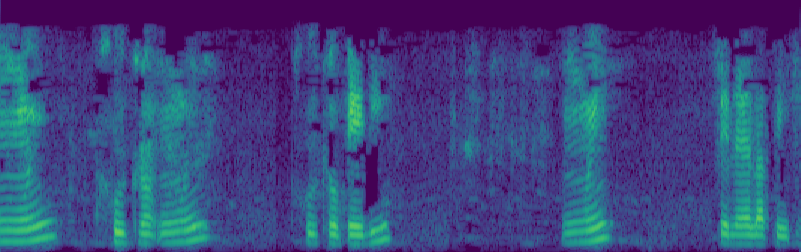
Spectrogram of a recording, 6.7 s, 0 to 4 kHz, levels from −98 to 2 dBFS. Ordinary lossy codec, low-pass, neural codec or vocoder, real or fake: MP3, 16 kbps; 3.6 kHz; none; real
